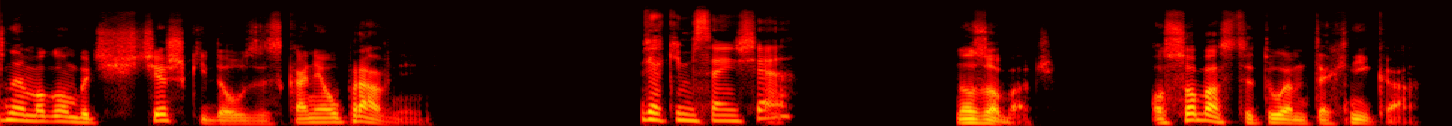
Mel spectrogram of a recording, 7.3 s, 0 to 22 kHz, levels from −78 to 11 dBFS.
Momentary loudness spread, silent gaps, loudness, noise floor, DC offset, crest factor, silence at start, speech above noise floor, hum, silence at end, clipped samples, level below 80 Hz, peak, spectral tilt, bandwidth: 12 LU; 3.08-3.14 s, 4.65-4.70 s; -23 LUFS; under -90 dBFS; under 0.1%; 22 dB; 0 s; over 67 dB; none; 0.25 s; under 0.1%; -62 dBFS; -4 dBFS; -5 dB/octave; 17 kHz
